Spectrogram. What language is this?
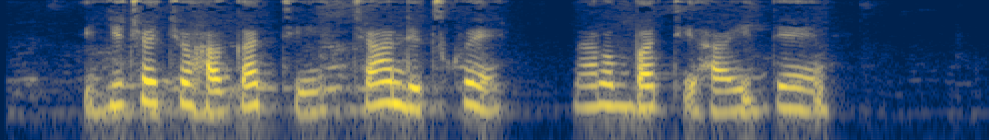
Kinyarwanda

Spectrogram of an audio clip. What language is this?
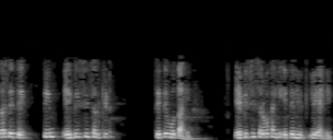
Marathi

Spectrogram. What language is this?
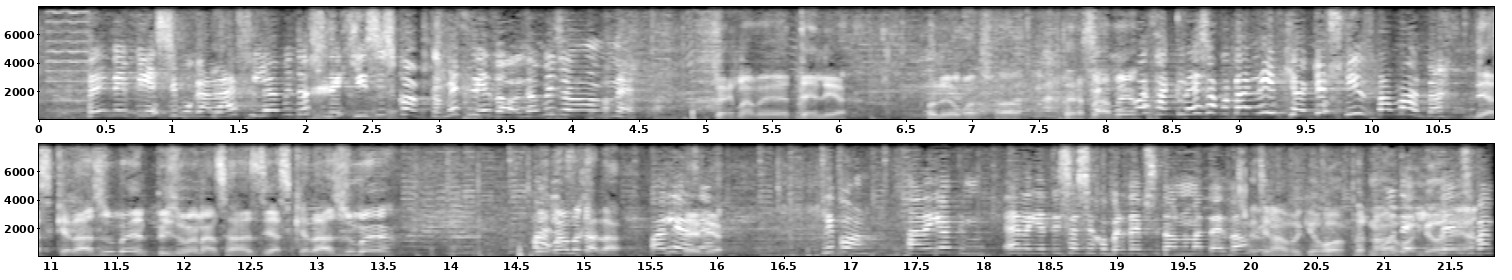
Greek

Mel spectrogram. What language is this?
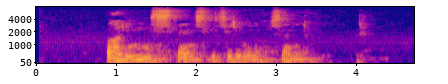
Kabyle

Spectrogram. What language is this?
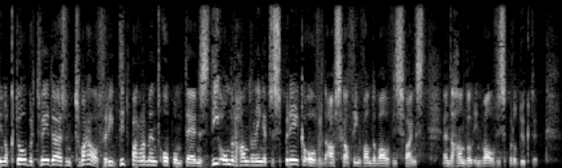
Dutch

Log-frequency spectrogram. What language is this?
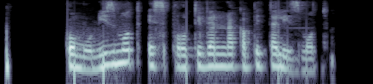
Macedonian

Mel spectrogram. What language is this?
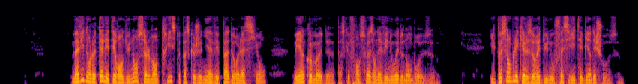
French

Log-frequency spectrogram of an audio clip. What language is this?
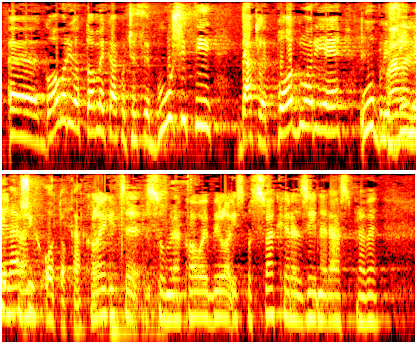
Croatian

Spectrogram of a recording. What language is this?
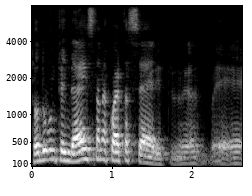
Portuguese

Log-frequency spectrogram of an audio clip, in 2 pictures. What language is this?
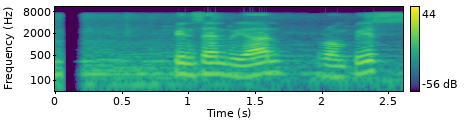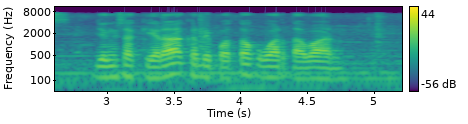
Sundanese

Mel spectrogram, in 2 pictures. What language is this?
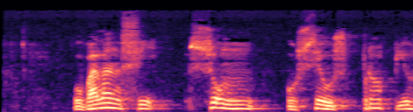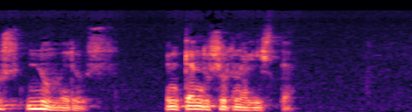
Galician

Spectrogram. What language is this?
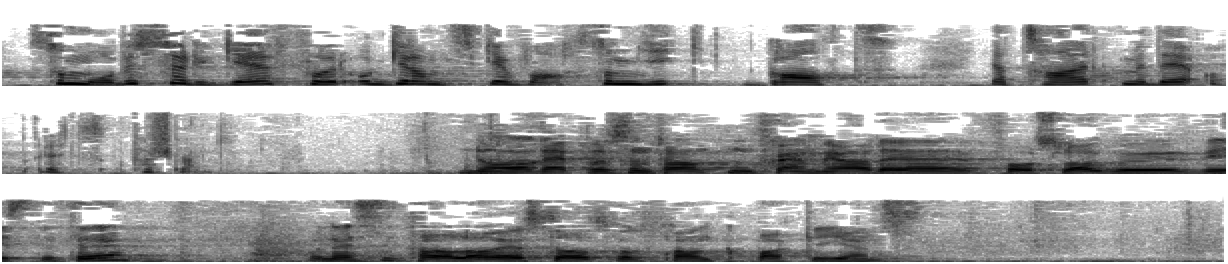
Norwegian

